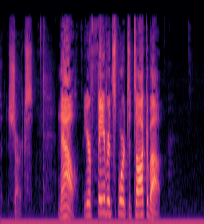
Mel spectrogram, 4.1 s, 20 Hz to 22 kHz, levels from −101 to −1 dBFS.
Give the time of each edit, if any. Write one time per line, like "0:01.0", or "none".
0:01.6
